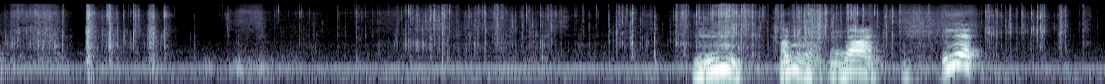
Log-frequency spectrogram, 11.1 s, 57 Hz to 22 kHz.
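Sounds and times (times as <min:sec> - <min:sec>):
plastic wrapper crinkling: 0:00.0 - 0:02.0, 0:02.6 - 0:11.0
low steady hum: 0:00.0 - 0:11.0.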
